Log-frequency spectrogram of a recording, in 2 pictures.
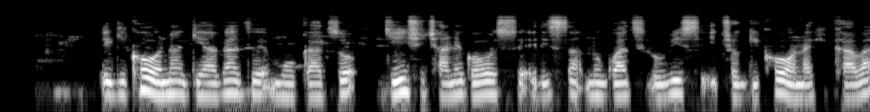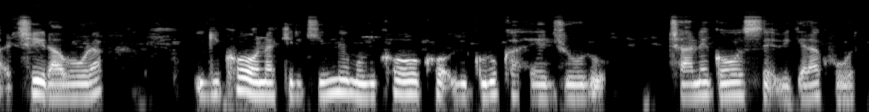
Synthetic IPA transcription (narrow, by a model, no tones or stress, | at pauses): iɡikʰo̞naɡihaɡaze̞muɡazo̞ | ɟjiːnʃit͡ʃaːne̞ɡo̞ːse̞ɾisa̰nuɡwaːt͡siɾuβisḭːt͡ʃo̞ɡikʰo̞naki̥kʰaβat͡ʃiɾa̰βuɾa | iɡikʰo̞nakiɾikʰimŋe̞muβikʰo̞ːkʰo̞̰βiɡuɾukʰahe̞ːd͡ʒuɾṵ | t͡ʃaːne̞ɡo̞ːse̞̰βiɡe̞ɾakʰṵɾe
